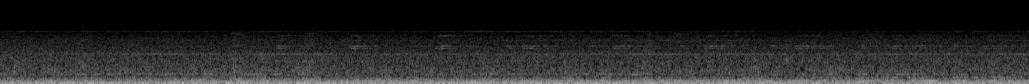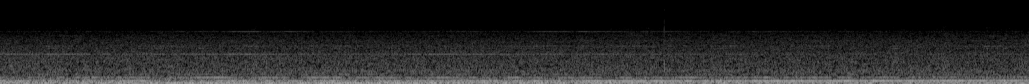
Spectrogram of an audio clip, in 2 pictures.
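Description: Diesel locomotive hauling passenger cars across a bridge: a steady low engine drone over an even rumble, with no horn or sudden sounds.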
